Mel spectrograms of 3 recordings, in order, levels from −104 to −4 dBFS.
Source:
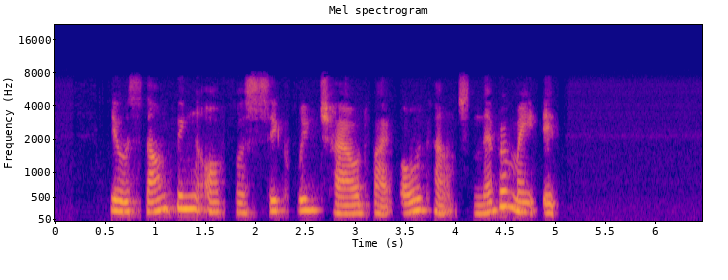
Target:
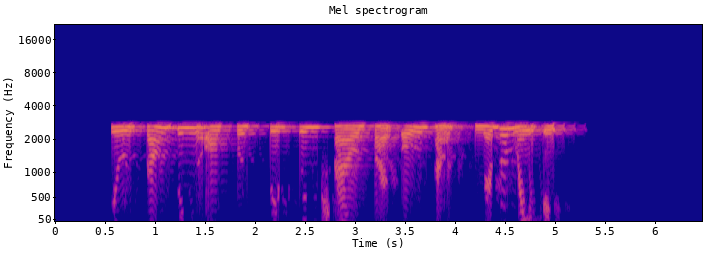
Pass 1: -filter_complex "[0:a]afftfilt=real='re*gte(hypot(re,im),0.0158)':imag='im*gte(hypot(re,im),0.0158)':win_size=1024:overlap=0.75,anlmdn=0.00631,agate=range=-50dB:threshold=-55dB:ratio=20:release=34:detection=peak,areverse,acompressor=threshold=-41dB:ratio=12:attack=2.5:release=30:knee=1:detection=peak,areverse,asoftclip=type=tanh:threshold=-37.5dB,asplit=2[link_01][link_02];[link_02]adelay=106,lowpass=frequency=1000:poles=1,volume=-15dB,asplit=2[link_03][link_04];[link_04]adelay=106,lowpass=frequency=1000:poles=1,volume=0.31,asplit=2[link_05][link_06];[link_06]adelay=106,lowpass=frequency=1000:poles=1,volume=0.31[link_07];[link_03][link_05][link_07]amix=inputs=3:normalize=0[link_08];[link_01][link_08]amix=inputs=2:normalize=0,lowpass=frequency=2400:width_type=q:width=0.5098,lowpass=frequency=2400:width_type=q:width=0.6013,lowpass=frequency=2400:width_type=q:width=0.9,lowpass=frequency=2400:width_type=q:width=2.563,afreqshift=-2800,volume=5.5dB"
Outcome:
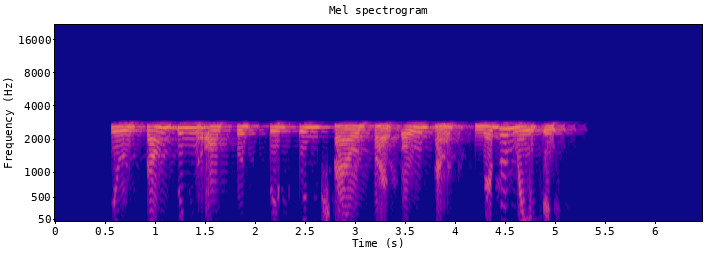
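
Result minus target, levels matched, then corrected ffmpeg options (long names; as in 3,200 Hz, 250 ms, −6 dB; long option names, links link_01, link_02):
soft clipping: distortion +18 dB
-filter_complex "[0:a]afftfilt=real='re*gte(hypot(re,im),0.0158)':imag='im*gte(hypot(re,im),0.0158)':win_size=1024:overlap=0.75,anlmdn=0.00631,agate=range=-50dB:threshold=-55dB:ratio=20:release=34:detection=peak,areverse,acompressor=threshold=-41dB:ratio=12:attack=2.5:release=30:knee=1:detection=peak,areverse,asoftclip=type=tanh:threshold=-27dB,asplit=2[link_01][link_02];[link_02]adelay=106,lowpass=frequency=1000:poles=1,volume=-15dB,asplit=2[link_03][link_04];[link_04]adelay=106,lowpass=frequency=1000:poles=1,volume=0.31,asplit=2[link_05][link_06];[link_06]adelay=106,lowpass=frequency=1000:poles=1,volume=0.31[link_07];[link_03][link_05][link_07]amix=inputs=3:normalize=0[link_08];[link_01][link_08]amix=inputs=2:normalize=0,lowpass=frequency=2400:width_type=q:width=0.5098,lowpass=frequency=2400:width_type=q:width=0.6013,lowpass=frequency=2400:width_type=q:width=0.9,lowpass=frequency=2400:width_type=q:width=2.563,afreqshift=-2800,volume=5.5dB"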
